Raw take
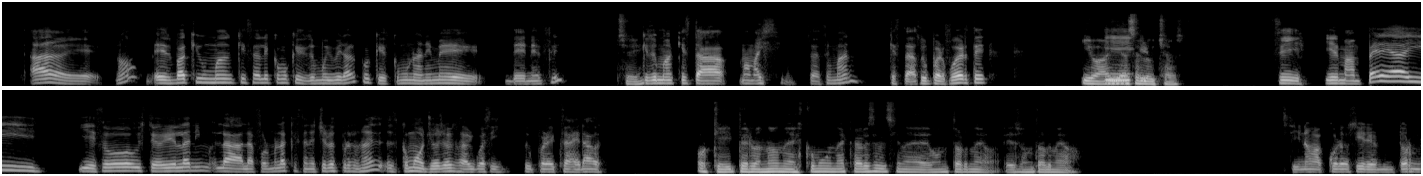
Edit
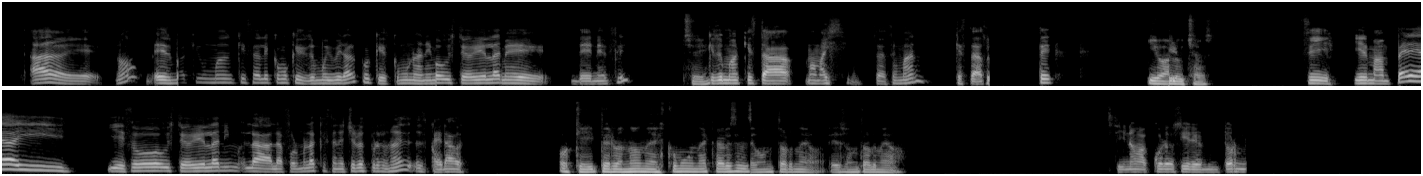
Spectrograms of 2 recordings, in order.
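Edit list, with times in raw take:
1.76–2.99 s: fade in
9.21–9.71 s: room tone
11.01–11.38 s: delete
15.43–16.09 s: copy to 4.34 s
18.22–19.89 s: delete
23.06–23.43 s: delete

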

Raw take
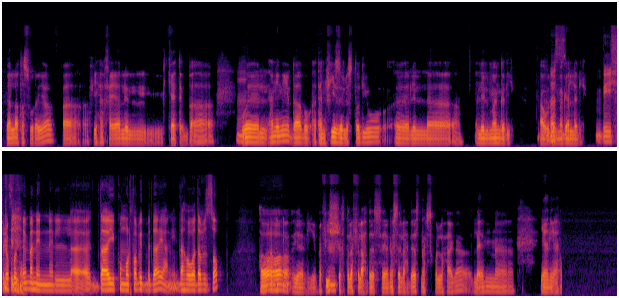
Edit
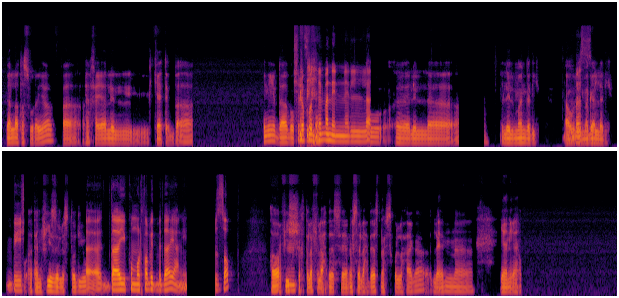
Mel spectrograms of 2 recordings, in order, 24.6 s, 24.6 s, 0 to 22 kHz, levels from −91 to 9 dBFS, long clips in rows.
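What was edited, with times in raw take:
1.65–1.93 s: delete
4.08–5.51 s: room tone
6.11–7.35 s: swap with 12.22–13.75 s
9.12 s: insert silence 0.50 s
15.77–16.34 s: mute
17.60–18.63 s: delete

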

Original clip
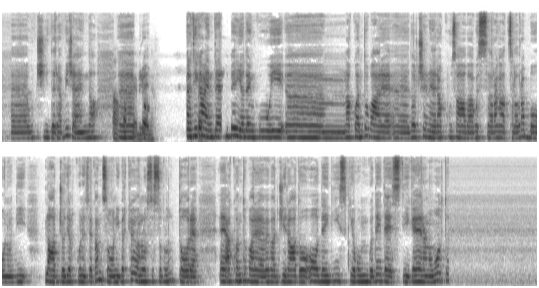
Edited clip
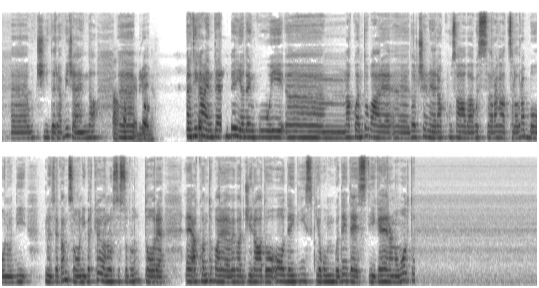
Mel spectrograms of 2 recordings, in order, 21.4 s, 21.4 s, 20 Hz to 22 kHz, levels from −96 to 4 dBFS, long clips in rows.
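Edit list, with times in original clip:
11.60–12.28 s: delete

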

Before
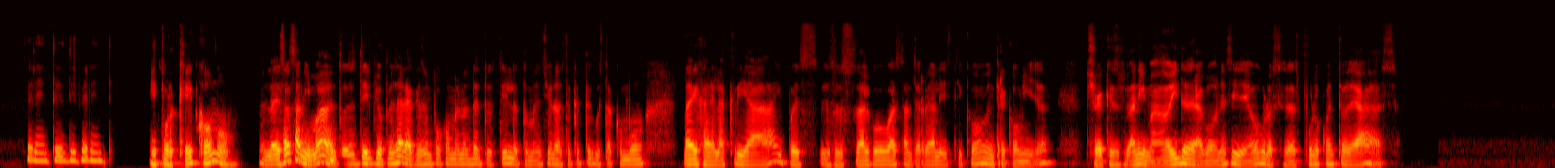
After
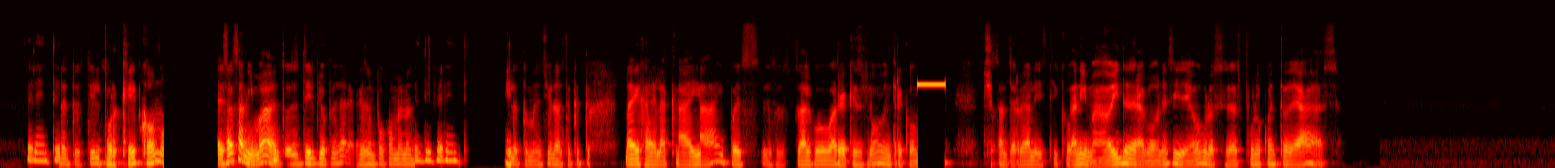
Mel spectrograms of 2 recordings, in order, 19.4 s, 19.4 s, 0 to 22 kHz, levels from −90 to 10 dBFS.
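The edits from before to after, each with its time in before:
0.74–1.94 s: swap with 5.89–6.38 s
2.75–3.43 s: mute
4.67–5.16 s: fade out
7.36–8.09 s: delete
9.21–9.48 s: reverse
10.13–10.67 s: fade out
11.20–12.18 s: swap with 13.68–14.10 s
12.75–13.10 s: bleep 2.77 kHz -20.5 dBFS

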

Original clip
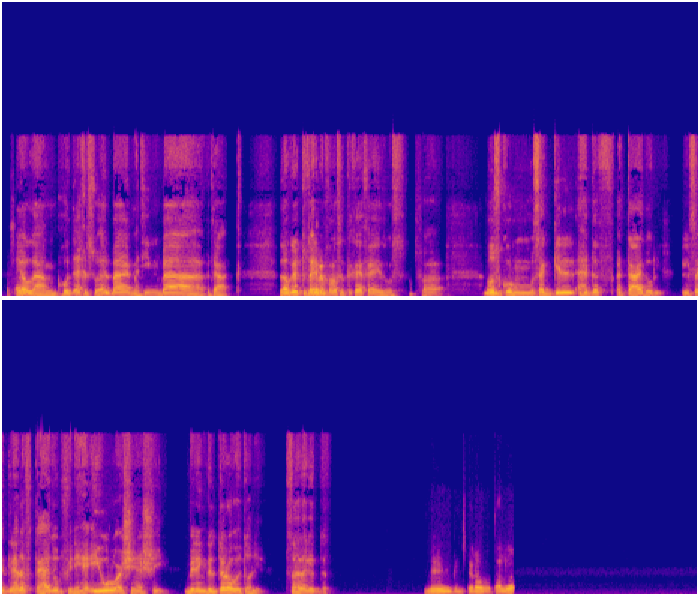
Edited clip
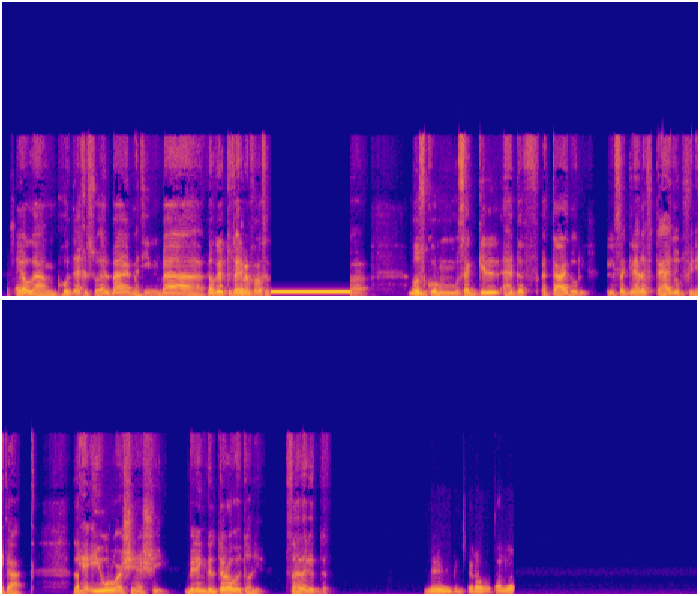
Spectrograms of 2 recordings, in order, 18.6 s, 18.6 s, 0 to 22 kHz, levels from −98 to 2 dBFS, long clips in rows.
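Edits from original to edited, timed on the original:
2.77–3.77 s: move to 10.30 s
4.58–5.65 s: bleep 372 Hz -8.5 dBFS

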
